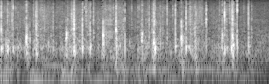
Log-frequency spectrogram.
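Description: Running footsteps and knocks from a jostled handheld camera: a quick, irregular run of knocks and scuffs.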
